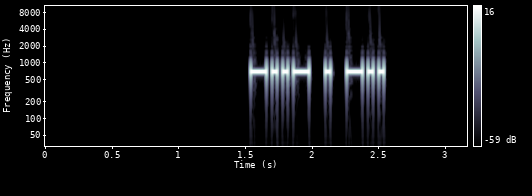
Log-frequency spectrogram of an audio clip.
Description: Morse code, heard as a keyed tone, about 33 wpm, 700 Hz. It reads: XED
